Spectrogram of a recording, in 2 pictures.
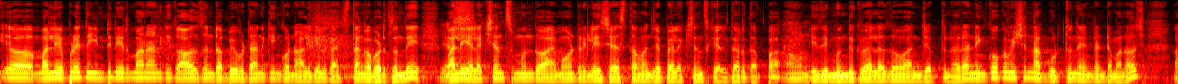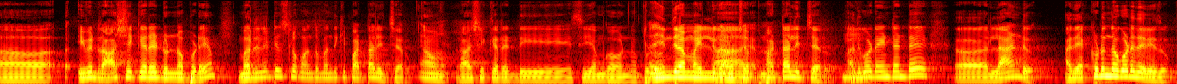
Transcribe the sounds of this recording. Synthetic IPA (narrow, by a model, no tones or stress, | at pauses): mɐlːiːepːuɽɐjt̪̬eːiɳʈiniɾmaːnaːnikikaːʋaːls̬inɐɖɐbiʋːɐʈaːnikiiŋkonːaːɭuɡeːlukʰɐt͡ʃːi̥t̪ɐŋɡaːpɐɽut̪und̪i | mɐlːiːɛlekʂɐnsmund̪uɐmɐwuɳʈɾiliːst͡ʃeːst̪aːmɐnid͡ʒepːiɛlɛkʂɐnskʋɛɭt̪aːɾut̪ɐpːɐ̰nid̪imund̪uk̬uʋɛɭːɐd̪uɐnit͡ʃep̚t̪unːaːɾuɐɳɖeiŋkɔːkɐʋiʂjɐnnaːkuɡuɾt̪und̪e̞ːɳʈɐɳʈe̞ːmɐnoːs | iːʋenɾaːʂeːkɐɾːe̞ɖːunːɐpːuɽe̞ː | mɐɾileːʈiʋslo̞ːko̞nt̪ɐmɐnd̪ikipɐʈːaːlit͡ʃːa̰ːɾṵwnuɾaːʂeːkɐɾːe̞ɖːisiːjemɡaːunːɐpːuind̪iɾamɐilːuɡaepɐʈːaːlit͡ʃːaːɾṵɐd̪ikuːɽaːeːɳʈɐɳʈe̞ː | laːɳɖ | ɐd̪iɛkːɐɽund̪oːkuːɽaːt̪elid̪u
